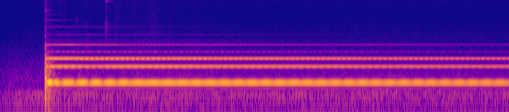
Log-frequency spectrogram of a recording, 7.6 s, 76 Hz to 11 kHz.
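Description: A 16.5 cm hand-hammered Tibetan singing bowl, struck once about two-thirds of a second in and then ringing on, pitched around 290 Hz (between C-sharp and D) with several higher overtones. The ring wavers slowly in loudness as it fades.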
